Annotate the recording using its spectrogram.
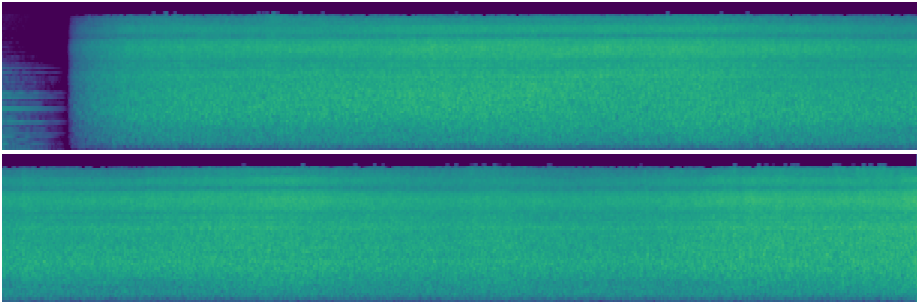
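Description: Waves wash steadily onto a shore.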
